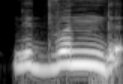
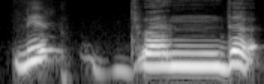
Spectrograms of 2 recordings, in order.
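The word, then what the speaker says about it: निर्द्वंद्व: निद्वंद, निद्वंद, नी द्वंद, द के ऊपर रे पे नीचे ब लगी हुई है, फिर से द है उसके नीचे लिखा हुआ है, तो ये कैसे उच्चारण होगा? निर्द्वंद, निर्द्वंद।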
